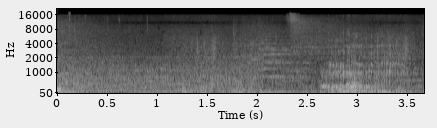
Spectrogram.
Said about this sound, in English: That's our dire wolf, yeah.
